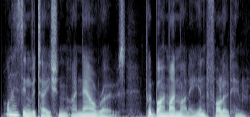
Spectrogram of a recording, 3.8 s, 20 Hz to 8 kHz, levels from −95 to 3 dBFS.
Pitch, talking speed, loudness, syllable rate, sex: 125 Hz, 210 wpm, -17 LUFS, 5.7 syllables/s, male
